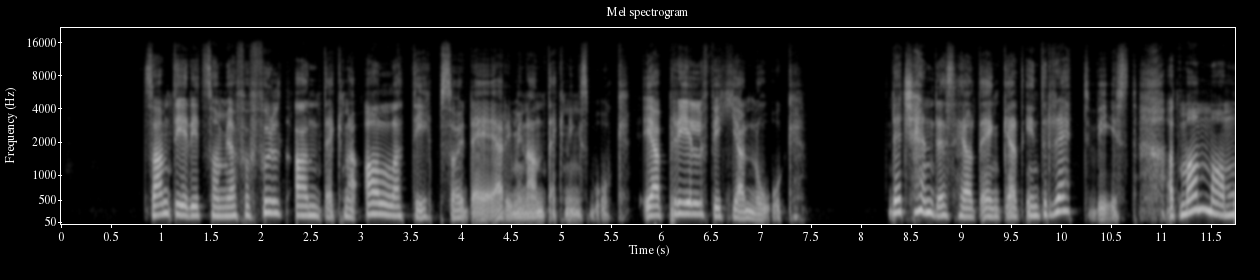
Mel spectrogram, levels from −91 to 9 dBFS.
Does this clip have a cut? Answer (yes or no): yes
